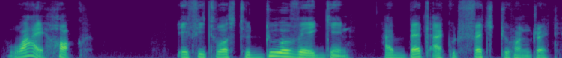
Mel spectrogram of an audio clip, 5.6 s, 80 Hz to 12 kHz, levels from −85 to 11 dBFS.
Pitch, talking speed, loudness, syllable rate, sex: 110 Hz, 170 wpm, -20 LUFS, 4.4 syllables/s, male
